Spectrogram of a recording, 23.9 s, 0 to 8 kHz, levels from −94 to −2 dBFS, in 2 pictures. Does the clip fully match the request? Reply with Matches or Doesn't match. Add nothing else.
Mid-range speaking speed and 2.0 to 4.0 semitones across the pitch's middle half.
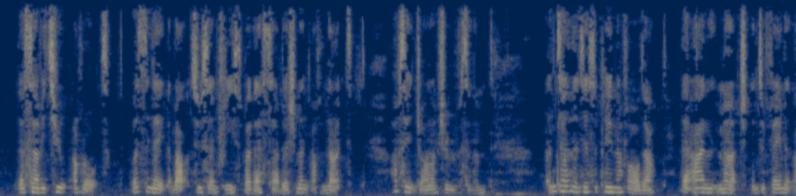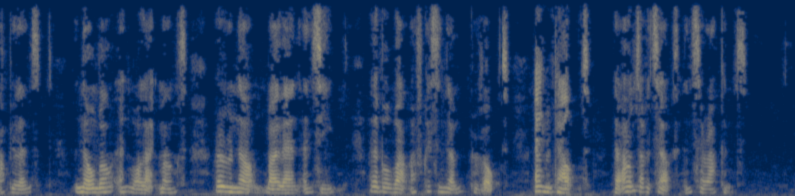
Matches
